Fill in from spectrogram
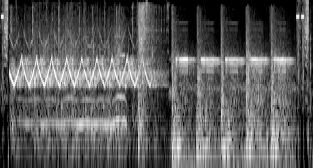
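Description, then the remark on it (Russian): A car alarm blares, cycling through its patterns: a rapid warbling whoop, then a steady tone, then a series of sharp, evenly spaced repeated beeps, loud and relentless throughout. “В голливудском фильме «Шум» Тим Робинс играет человека, которого сводит с ума непрекращающийся вой сигнализации автомобилей.”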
